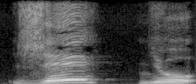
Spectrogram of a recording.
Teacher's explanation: veja que esse I ele é pronunciado fraco Ele está ao lado de uma vogal e ele tem um som de i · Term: semivogal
